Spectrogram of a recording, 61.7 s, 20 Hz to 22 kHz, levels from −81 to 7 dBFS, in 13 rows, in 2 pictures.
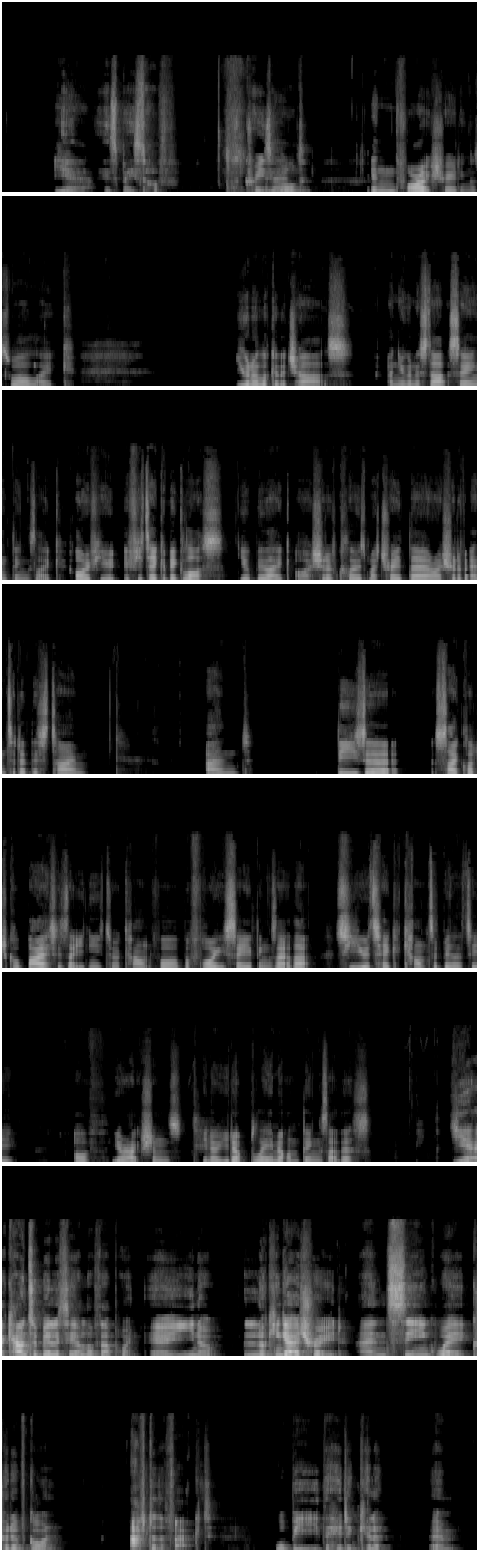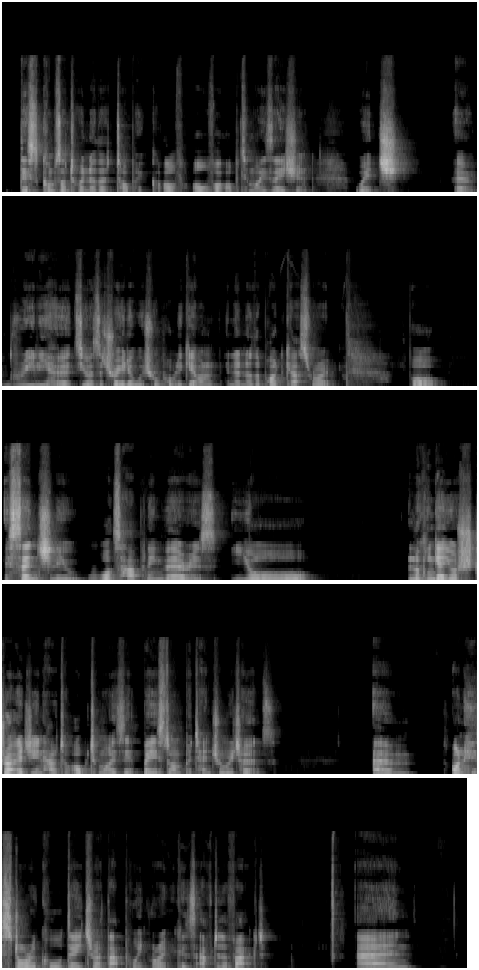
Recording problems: thin; somewhat; fading below 450 Hz

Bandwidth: 15.5 kHz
